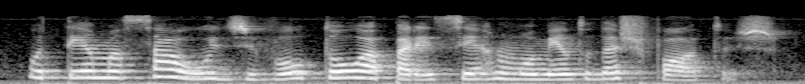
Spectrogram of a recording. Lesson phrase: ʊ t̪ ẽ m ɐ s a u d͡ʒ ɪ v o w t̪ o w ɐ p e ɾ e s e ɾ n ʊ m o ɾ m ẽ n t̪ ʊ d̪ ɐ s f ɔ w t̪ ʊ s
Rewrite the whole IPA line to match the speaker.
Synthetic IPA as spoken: ʊ t̪ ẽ m ɐ s a u d͡ʒ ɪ v o w t̪ o w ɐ p a ɾ e s e ɾ n ʊ m o m ẽ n t̪ ʊ d̪ ɐ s f ɔ t̪ ʊ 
